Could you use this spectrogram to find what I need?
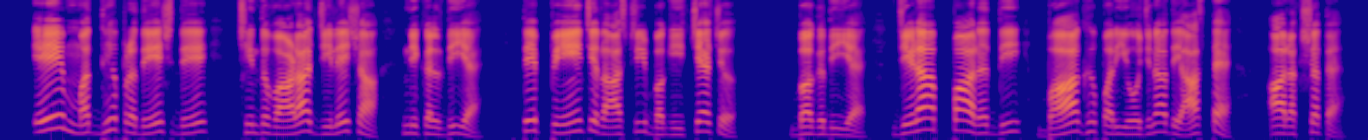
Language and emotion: Dogri, neutral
